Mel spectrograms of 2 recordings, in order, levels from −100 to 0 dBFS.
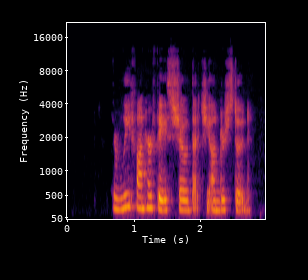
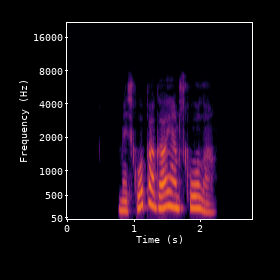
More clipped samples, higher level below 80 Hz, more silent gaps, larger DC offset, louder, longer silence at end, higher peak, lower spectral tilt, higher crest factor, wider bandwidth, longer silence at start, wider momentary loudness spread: neither; first, -74 dBFS vs -82 dBFS; neither; neither; first, -28 LUFS vs -35 LUFS; second, 0.25 s vs 0.6 s; first, -10 dBFS vs -20 dBFS; second, -4 dB/octave vs -6 dB/octave; about the same, 20 dB vs 18 dB; first, 13 kHz vs 7.2 kHz; about the same, 0.7 s vs 0.75 s; second, 7 LU vs 15 LU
